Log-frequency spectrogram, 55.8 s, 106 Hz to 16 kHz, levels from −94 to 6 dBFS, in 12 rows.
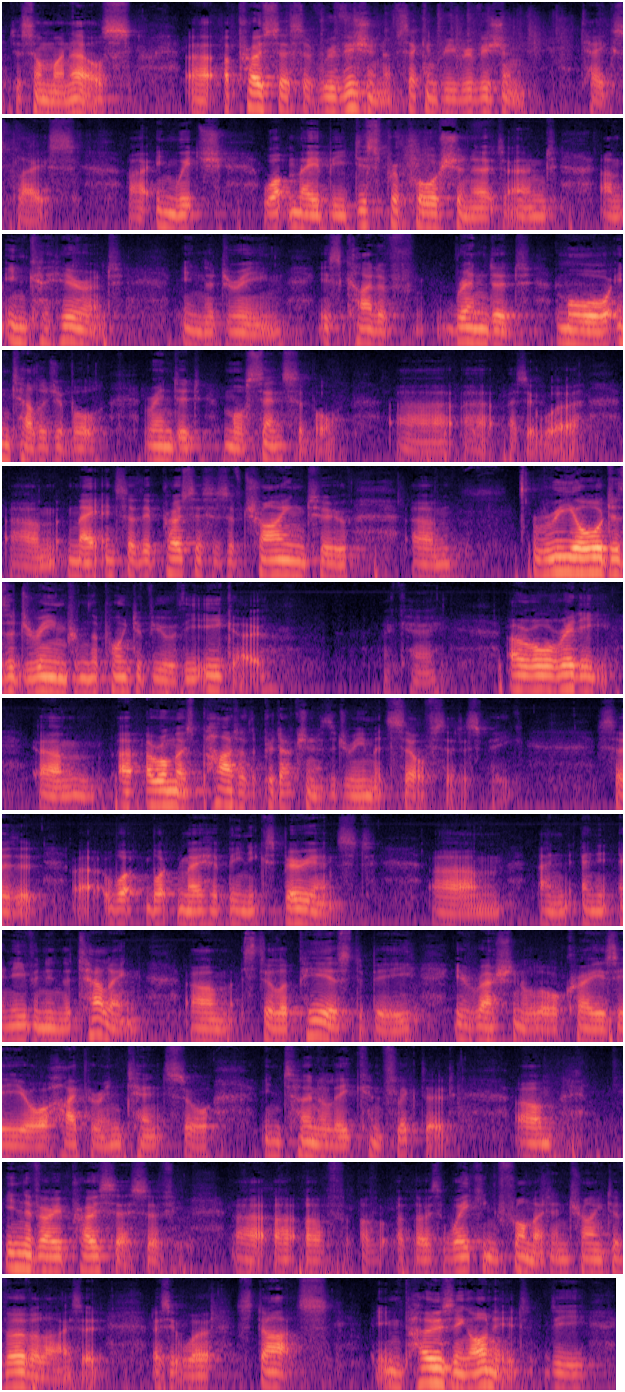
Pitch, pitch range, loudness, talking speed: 110 Hz, 100-120 Hz, -26 LUFS, 145 wpm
